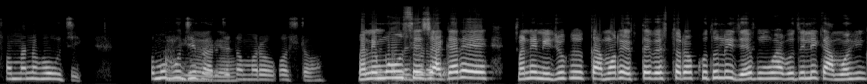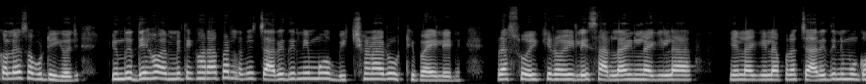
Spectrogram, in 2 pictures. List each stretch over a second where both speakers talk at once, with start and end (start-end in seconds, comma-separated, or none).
none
